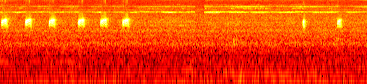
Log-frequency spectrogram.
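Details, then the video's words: Wild Litoria frog from Tanimbar, Indonesia, at night in tropical forest: a quick run of six sharp, high notes, a pause, then two more spaced notes, over a constant chorus of crickets and other night insects. "Tanimbar FROG SOUNDS"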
